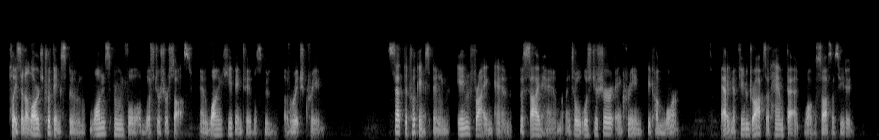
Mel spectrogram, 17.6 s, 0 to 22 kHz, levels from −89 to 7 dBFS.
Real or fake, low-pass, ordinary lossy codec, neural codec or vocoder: fake; 7.2 kHz; Opus, 24 kbps; autoencoder, 22.05 kHz, a latent of 192 numbers a frame, VITS, trained on one speaker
